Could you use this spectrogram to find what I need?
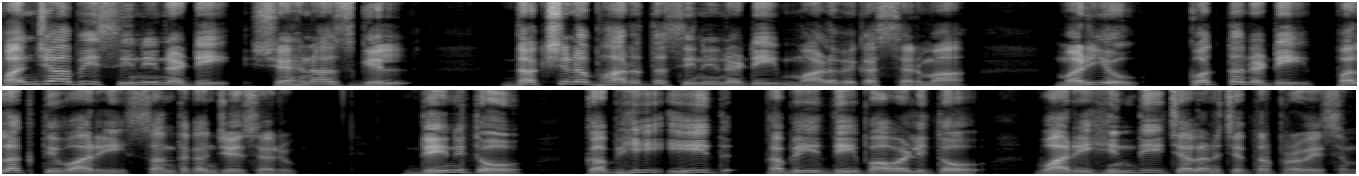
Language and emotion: Telugu, neutral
